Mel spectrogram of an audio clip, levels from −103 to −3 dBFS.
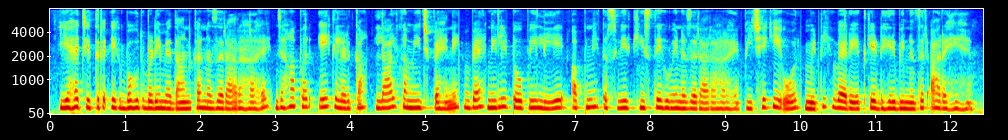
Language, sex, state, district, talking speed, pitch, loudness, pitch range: Hindi, female, Bihar, Purnia, 205 wpm, 205 Hz, -15 LUFS, 185-215 Hz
